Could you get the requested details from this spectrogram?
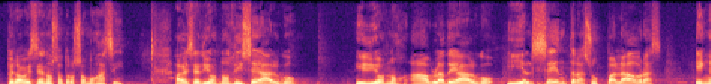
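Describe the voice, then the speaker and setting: A man preaching a sermon as pastor, emphatic and slowing to stress key words, in a church. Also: fairly high pitch, a little mellow. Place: church hall. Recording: long church hall reverb.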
